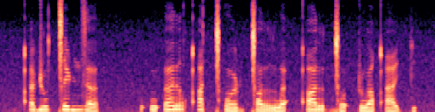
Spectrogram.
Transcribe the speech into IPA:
qʼ i ɖ u ǀ i ɖ n z ə | ʔ u ʔ ə r qʼ ə ǀʰ o ɖ ǀ ɔ r w ə ʔ qʼ o r ɡ͡ǀ o ʔ ʈ u qʼ i k

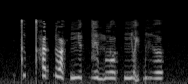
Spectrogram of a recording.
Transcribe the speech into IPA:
t̪ i˦˥ p̚ t̪ʰ a˦˥ t̚ v a˨˩ k̚ ɲ ɨ˨˩ t̚ z ḭ˧˨ m l o˨˩ t̚ ɲ ɔ̰˧˨ j ɓ i˨˩ ə̯

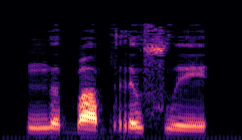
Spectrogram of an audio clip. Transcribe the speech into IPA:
ŋ ə ɓ ɑ b r ə sʷ e

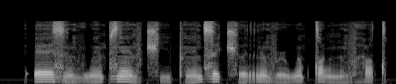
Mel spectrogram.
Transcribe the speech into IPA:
ʔ ɛ˧ z ə̃˩ v w ɛ̃˩˥ p z ɛ̃˥˩ v t͡ʃʰ i˩ pʰ ɛ̃˩˥ d͡z ə˥ t͡ʃʰ ə˩˥ r ə̃˥˩ v ə˞˩ w ə̃˥ p tˤ ə˥˩ ŋ ə̃˩ v ɦ ə˥˩ tˤ

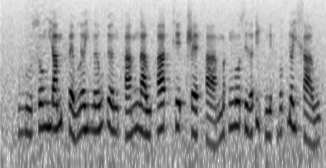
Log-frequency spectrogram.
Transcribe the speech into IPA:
v u˨˩ s o˧ ŋ j a˧˥ m f ɛ˨˩˨ w l ə˧ j ŋ əː˧˥ w ɗ əː˧ ŋ h a˧˥ m n a˧ w h aː˦˥ t̚ x e˦˥ t̚ ʂ ɛ˧ h a˨˩˦ m | ŋ o˧ s ɨ˨˩˦ ə̯ ɗ i˨˩ p̚ ŋ e˨˩ p̚ j o˦˥ k̚ j ə˧ j x a˨˩˨ w

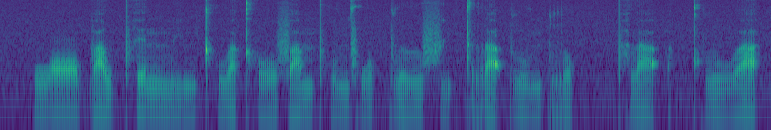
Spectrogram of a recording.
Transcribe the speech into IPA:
w ɔː˧ b a˦˥ w pʰ e˥˩ n m iː˨˩ ŋ tʰ u˨˩ a̯ kʰ oː˨˩ f a˦˥ m pʰ u˧ n k w o˦˥ k̚ p l ɯː˦˥ f i˨˩ ʔ t r a˥˩ ʔ p l u˦˥ n p r o˥˩ k̚ | pʰ l a˨˩ ʔ | kʰ l u˩˦ a̯

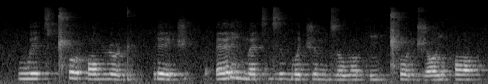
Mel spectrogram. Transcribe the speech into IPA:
w e t͡s ǁʰ o h ɔ m ɳ o ɖ | ɾ e t͡ʃ | ʔ ɛ ɾ i m ɛ t͡s d͡z i ɡʷ ə t͡ʃ o n d͡z o w o h i ǁʰ o d͡ʒ ɔ i̯ h ɔ

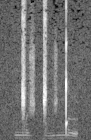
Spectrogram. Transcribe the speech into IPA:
ŋ͡ǁ ə ʒ ɡ͡ǁ ə̃ ʒ ŋ͡ǃ ə

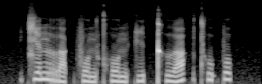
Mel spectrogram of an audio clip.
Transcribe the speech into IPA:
t͡ɕ e˥˩ n r a˨˩ k̚ f o˨˩ n kʰ o˨˩ n k i˨˩ t̚ kʰ ɯ˩˦ a̯ | tʰ u˦˥ ʔ p o˥˩ k̚

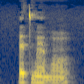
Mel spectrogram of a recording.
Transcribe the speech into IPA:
ɛ t w ɛ̃ w õ

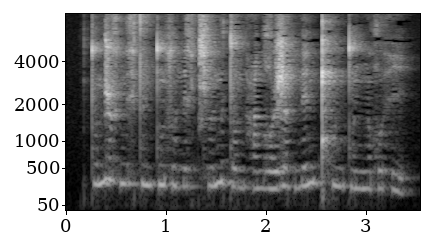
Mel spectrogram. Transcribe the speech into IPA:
tʷ ɯ n ʐ ø x ŋ e x t ĩ n tʷ ĩ sʷ ɑ n e x t͡ɕʰ ɯ n ɯ t o n h ɑ n ʁʷ e ʐ æ p n e n ǃʰ ũ n tʷ ĩ n ŋ ĩ χʷ e h i

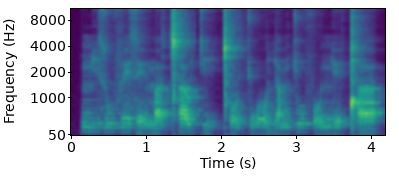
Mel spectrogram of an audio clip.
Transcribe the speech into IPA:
ɲ i˥ z u˥ v e˥ z e˧˩˧ m ɐ˧˩˧ ǀʰ ɐ˥ ʊ̯ c i˧˩˧ ǀʰ o˧˩˧ c w o˨˥ ʎ ɐ˧˩˧ m c u˥ f o˧˩˧ ɲ e˧˩˧ ǃʰ ɐ˥

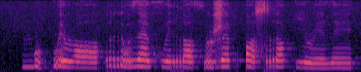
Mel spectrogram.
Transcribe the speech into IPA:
m ṵ˨ kʷ ḛ˧ ɹ ɒ˨ | r ṵ˧ ð æ˧ xʷ e˨ r ɒ˨ θ ṵ˨ ʐ æ˦ p ʔ ɒ˦˨ s r ɒ˦ k i˧ ɹ e˨ ð e˧

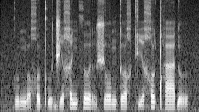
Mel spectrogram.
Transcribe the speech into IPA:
k u˨ ŋ o̰˨ χ u˨ kʼ u˨ d͡ʒ i˨˦ χ i˦ ŋ θ ʊː˦˨ r ʃ oː˦ ŋ t ʊː˧ χ kʼ ḭ˦ χ u˦ ǃʰ aː˧ ɗ ʊː˨

